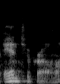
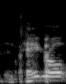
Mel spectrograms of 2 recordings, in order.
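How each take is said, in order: First: Integral said IN-tuh-grul; integral stressed at the start. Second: Integral said in-TEG-ral; integral stressed in the middle. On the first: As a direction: stress the first syllable of integral. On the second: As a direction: stress the second syllable of integral. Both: Shown as a demonstration. If it's i.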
